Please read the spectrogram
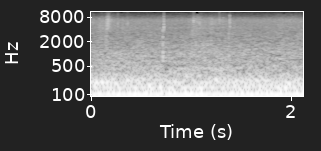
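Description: Steady low drone of a running motor vehicle engine, with a few faint ticks on top.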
